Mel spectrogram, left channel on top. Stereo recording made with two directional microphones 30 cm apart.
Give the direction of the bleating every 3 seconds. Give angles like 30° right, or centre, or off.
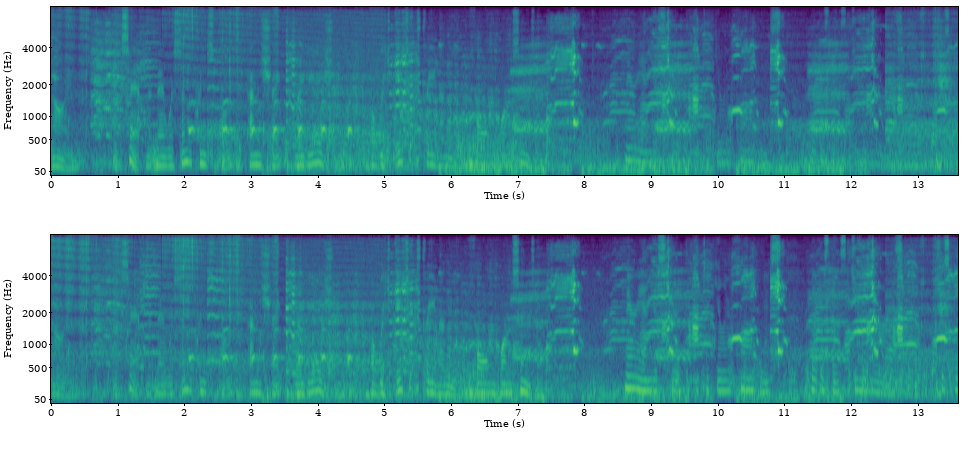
40° right, 10° right, 30° left, 30° left, 30° left.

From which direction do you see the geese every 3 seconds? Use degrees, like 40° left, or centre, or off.
30° left, 20° left, 10° left, 20° right, 50° right.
